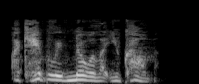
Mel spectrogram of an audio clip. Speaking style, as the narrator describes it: Lincoln growled in anger

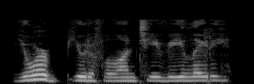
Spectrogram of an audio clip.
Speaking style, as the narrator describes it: he said, his voice sexy husky

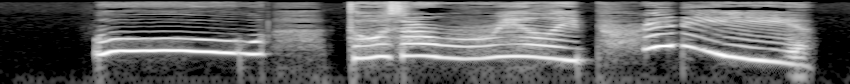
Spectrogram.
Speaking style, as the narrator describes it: Brianna squealed

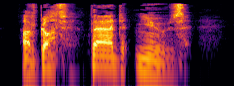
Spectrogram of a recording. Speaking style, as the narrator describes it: he said, panting

